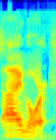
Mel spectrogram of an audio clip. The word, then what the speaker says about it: Igor: syndrome going on here it's pronounced igor folks igor so again this eye little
